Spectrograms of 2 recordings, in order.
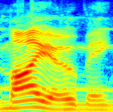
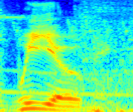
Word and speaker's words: Wyoming: It isn't Wyoming, it's Wyoming.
